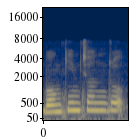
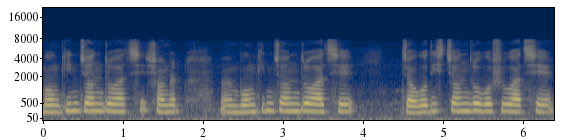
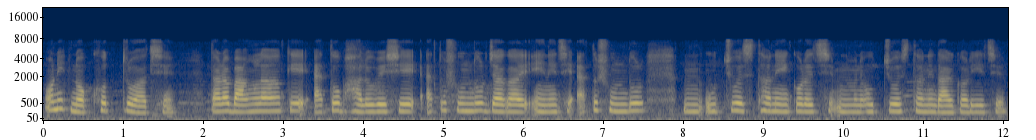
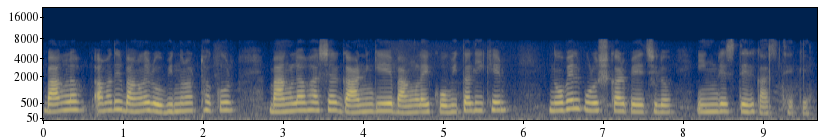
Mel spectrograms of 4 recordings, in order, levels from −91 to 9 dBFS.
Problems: constant background noise, continuous background conversations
